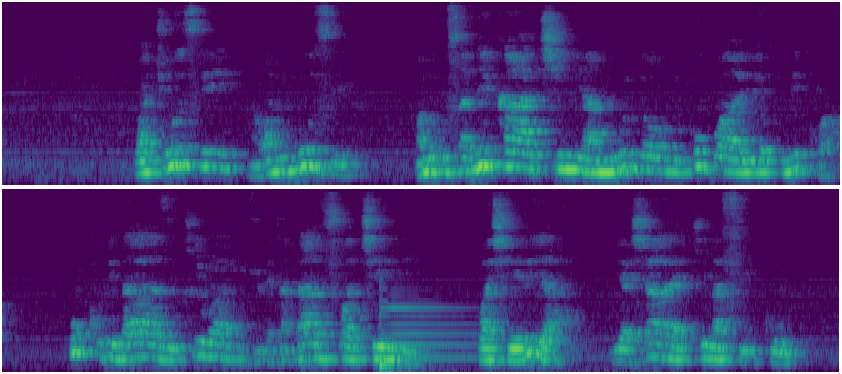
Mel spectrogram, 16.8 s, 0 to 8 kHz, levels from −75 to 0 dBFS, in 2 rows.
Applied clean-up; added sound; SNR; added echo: none; Bowed string instrument; 10 dB; reverberation time 0.5 s.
